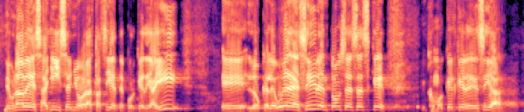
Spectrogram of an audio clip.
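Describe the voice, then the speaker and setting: A man's voice: sits high, normal speed, a bit bright. A male pastor preaching a sermon, reading scripture aloud and explaining it, turning to the congregation with direct questions and asides. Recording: long hall reverb.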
